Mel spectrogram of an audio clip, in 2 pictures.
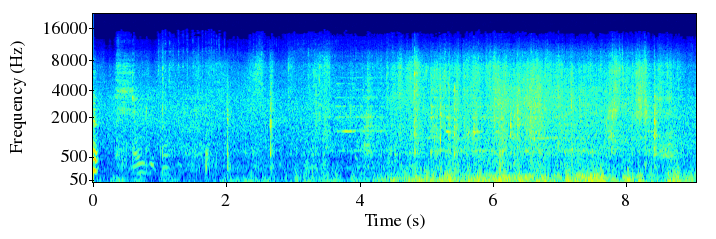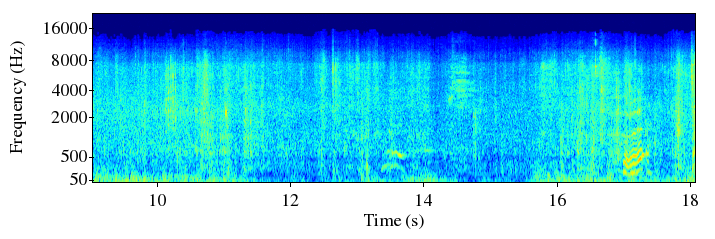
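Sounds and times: bike tyres rumbling on dirt: 0:00.4 - 0:18.0
wind on microphone: 0:01.1 - 0:14.6, 0:15.5 - 0:18.0.

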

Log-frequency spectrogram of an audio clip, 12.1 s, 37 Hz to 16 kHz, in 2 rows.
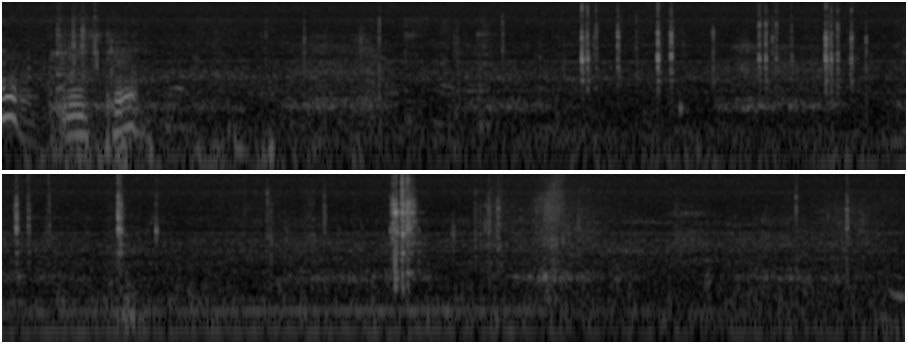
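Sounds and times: sharp clicks and snaps: 0:02.0 - 0:07.2.

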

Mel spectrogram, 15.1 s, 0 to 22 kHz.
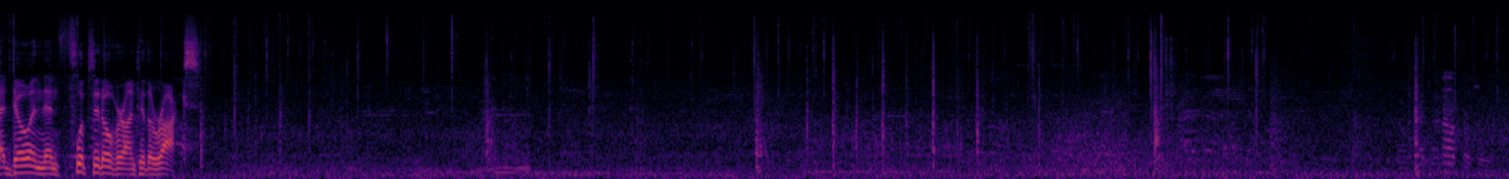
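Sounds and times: hands slapping bread dough: 0:07.6 - 0:10.5.

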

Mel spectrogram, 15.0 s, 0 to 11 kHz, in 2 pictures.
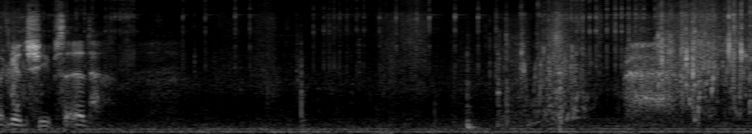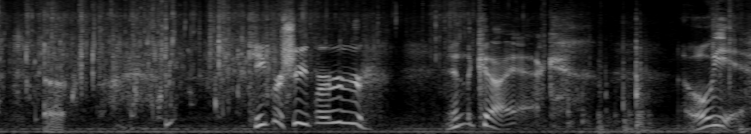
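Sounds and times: gear clicking and knocking: 0:00.0 - 0:14.1
steady low rumble: 0:00.0 - 0:15.0
water sloshing: 0:04.8 - 0:13.8
fish splashing at water surface: 0:05.2 - 0:12.1.

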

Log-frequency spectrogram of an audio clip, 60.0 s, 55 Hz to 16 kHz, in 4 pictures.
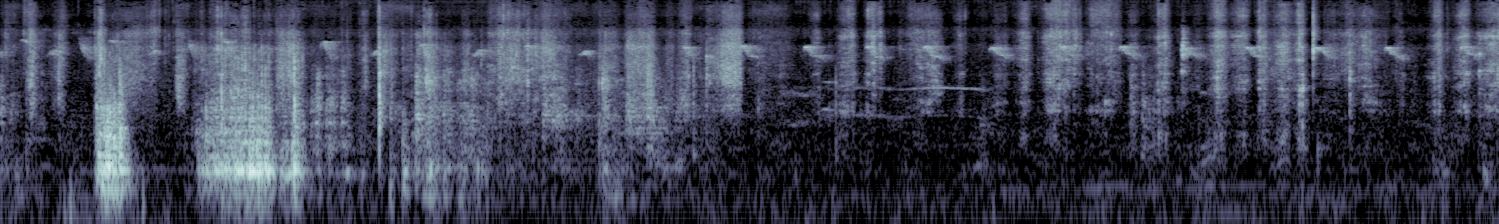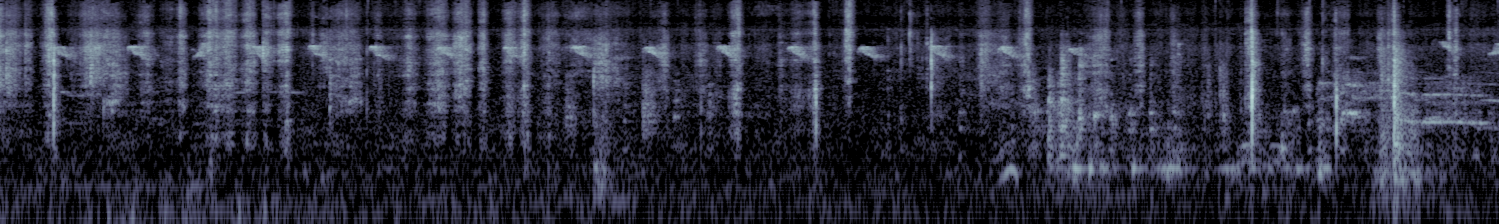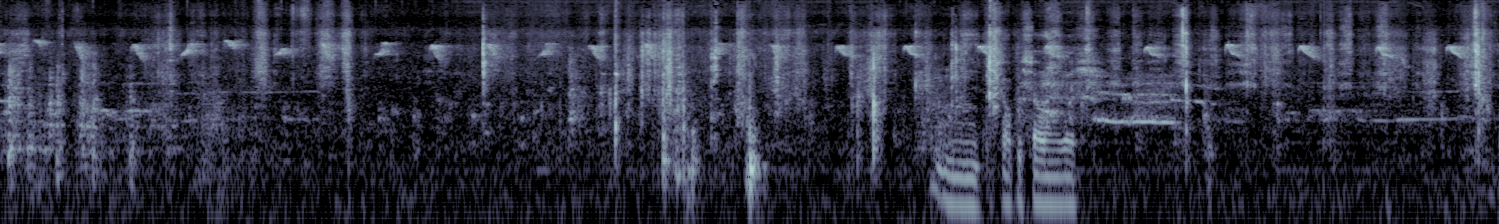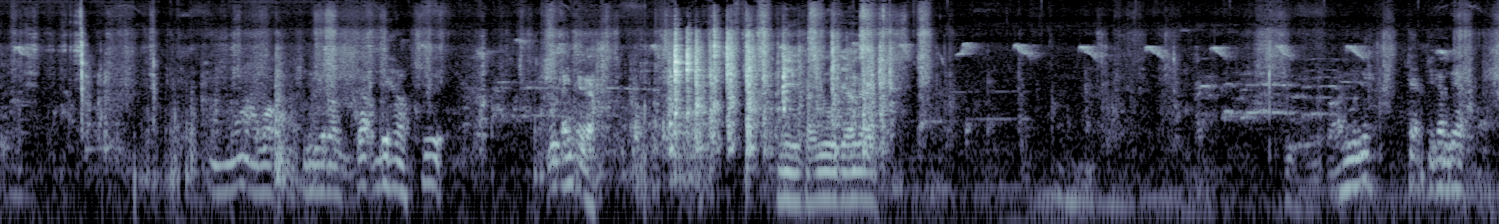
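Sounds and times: knife scraping wood: 0:00.0 - 0:59.9
chickens clucking: 0:20.4 - 0:28.4, 0:29.6 - 0:59.9.

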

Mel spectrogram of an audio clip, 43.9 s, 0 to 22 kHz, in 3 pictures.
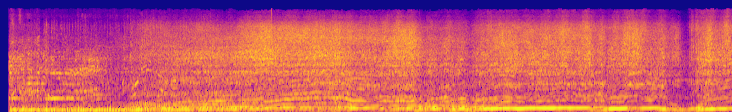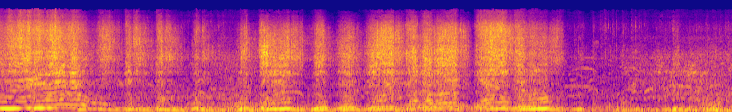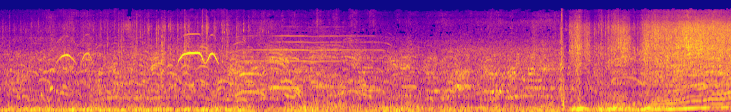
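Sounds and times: truck engine revving: 0:00.2 - 0:34.6, 0:37.6 - 0:43.9
engine crackles: 0:00.2 - 0:35.0.

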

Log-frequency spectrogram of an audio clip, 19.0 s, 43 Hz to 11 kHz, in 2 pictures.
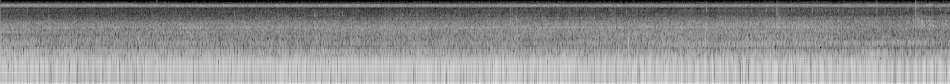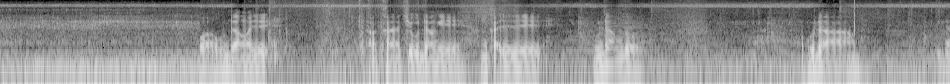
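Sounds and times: small boat engine idling: 0:00.0 - 0:19.0.

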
